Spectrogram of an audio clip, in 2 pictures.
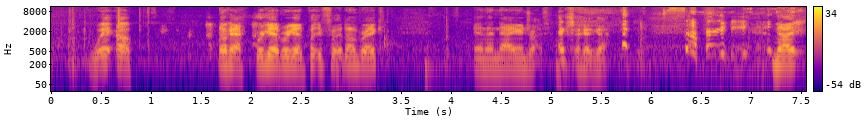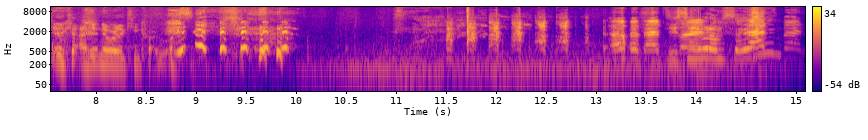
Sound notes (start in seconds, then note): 8.4 laughing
